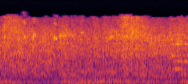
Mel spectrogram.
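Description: Steady arena crowd noise during live basketball play, with a ball being dribbled on a hardwood court.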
